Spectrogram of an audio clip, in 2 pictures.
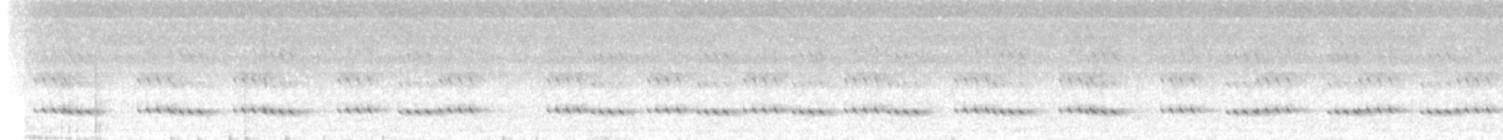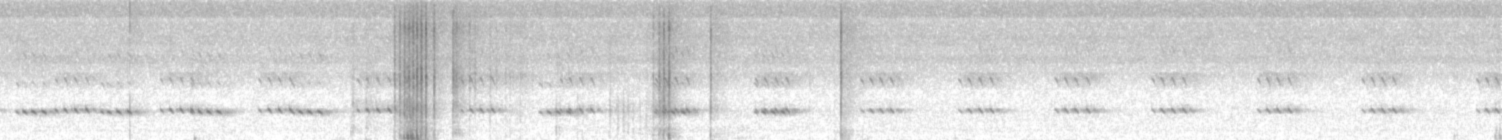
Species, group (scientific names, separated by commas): Gryllus campestris, Orthoptera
